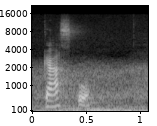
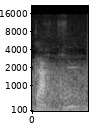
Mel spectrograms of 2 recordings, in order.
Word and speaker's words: casco: Una de las más conocidas es que pronunciamos la letra S como una J. Pues un ejemplo de ello sería la palabra casco, que nosotros la decimos casco. Pues me comí la S y puse una J.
